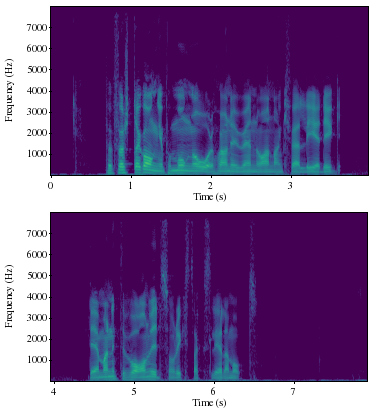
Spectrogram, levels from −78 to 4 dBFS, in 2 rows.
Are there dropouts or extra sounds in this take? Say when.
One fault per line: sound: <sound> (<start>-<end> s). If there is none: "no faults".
no faults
